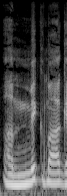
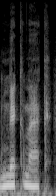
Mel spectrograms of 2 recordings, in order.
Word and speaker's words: Mi'kmaq: And I'd like to just say, before we go to another fundraising break in a second here, Mi'kmaq, as you pronounce it, I just want to say, if people are interested in looking that up, it's generally spelled M-I-apostrophe-K-M-A-Q. So your pronunciation, obviously, is probably more faithful than maybe people would. I always pronounce it Mi'kmaq, which is like the way it looks. But You can do Mi'kmaq, M-I-C-M-A-C, and uh-huh.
